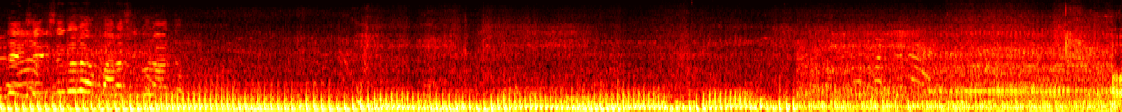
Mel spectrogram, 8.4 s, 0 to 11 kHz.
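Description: A Honda ADV 350 scooter climbs a hill near Arayat in Pampanga, its engine droning steadily and loudly under wind rush, while riders talk over the noise.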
